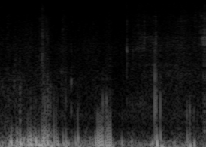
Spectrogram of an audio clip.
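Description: Quiet sounds of someone tasting pasta: a few soft clicks of the spoon and mouth, under a low hummed "mm".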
